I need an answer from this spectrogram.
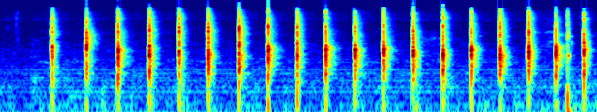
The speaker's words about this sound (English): I have no words. I'm just clapping.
